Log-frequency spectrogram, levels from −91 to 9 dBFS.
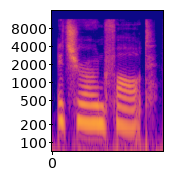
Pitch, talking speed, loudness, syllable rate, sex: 205 Hz, 215 wpm, -18 LUFS, 4.1 syllables/s, female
